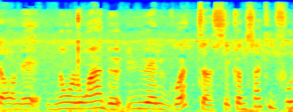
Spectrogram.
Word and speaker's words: Huelgoat: Oui, on est non loin de Huelgoat, c'est comme ça qu'il faut le prononcer.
